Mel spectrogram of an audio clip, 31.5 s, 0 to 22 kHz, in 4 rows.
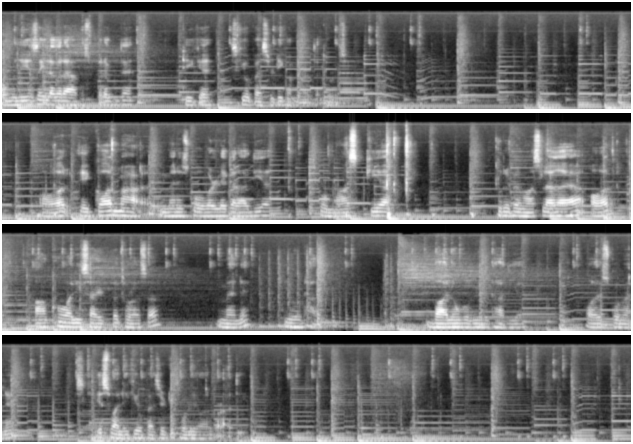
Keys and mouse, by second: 0.3 click, 1.9 click, 3.0 click, 3.6 click, 4.8 click, 5.3 click, 7.4 click, 9.3 ctrl+j, 11.6 click, 12.9 alt+BackSpace, 14.3 e, 15.6-17.1 typing, 16.3 click, 17.4 click, 17.7 click, 18.5 click, 18.7 click, 18.9 click, 19.4 ], 19.7 click, 20.2 click, 20.7 ], 21.0 click, 21.3 click, 21.5 click, 22.0 click, 23.0 click, 24.1 click, 24.7 click, 25.2 click, 25.5 click, 26.0 click, 26.5 click, 27.3 click, 27.6 click, 28.6 click, 29.4 click, 30.2 click, 30.6 click.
